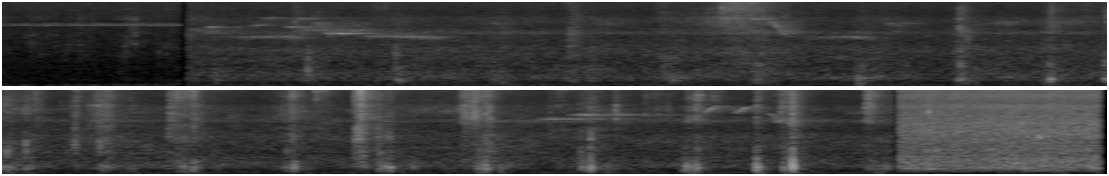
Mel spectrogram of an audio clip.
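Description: Footsteps crunch through dry brush on a steep trail.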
